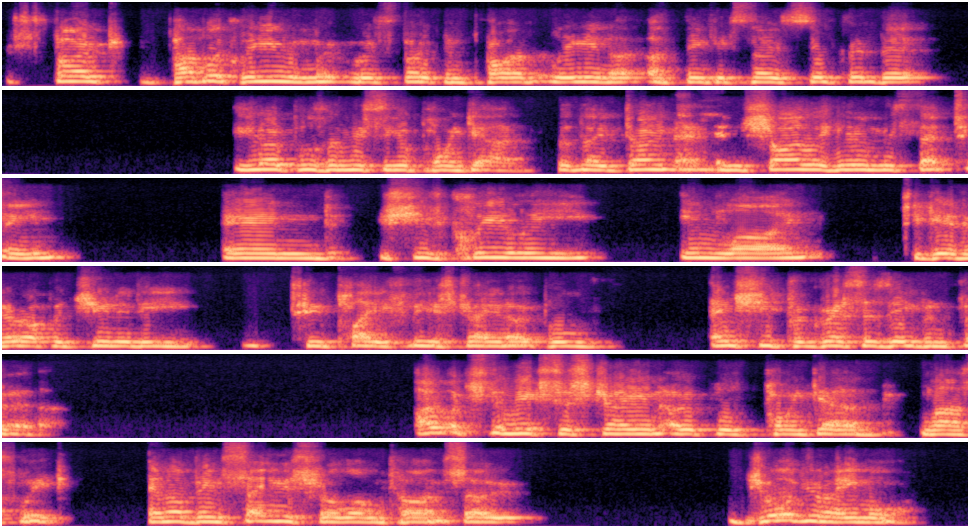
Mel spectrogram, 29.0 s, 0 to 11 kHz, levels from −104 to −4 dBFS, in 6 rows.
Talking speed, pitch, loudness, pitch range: 150 wpm, 175 Hz, -16 LUFS, 165-185 Hz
